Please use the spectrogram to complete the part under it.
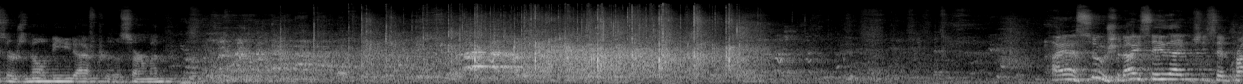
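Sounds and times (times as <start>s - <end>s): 
speech: 0.0s - 2.8s, 10.5s - 12.4s
faint laughter: 1.8s - 4.0s, 7.4s - 10.4s
audience applauding in a reverberant room: 2.4s - 8.3s.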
